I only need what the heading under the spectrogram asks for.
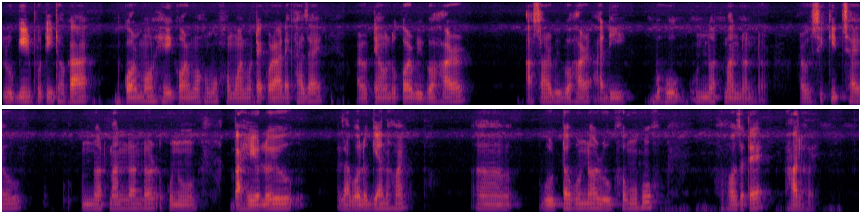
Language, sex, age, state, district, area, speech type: Assamese, male, 18-30, Assam, Sivasagar, rural, spontaneous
